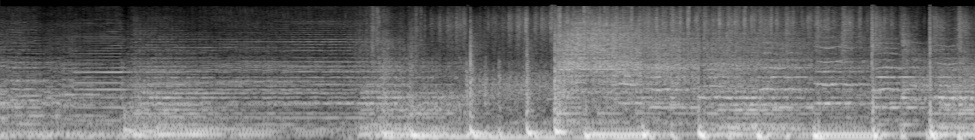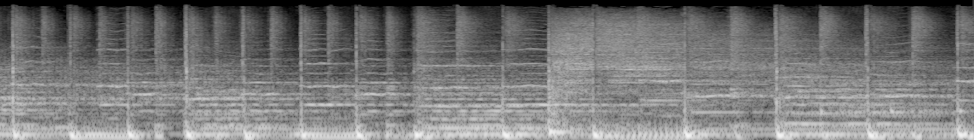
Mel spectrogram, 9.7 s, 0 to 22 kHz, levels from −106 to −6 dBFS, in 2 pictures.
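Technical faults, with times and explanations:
0.0 to 6.96 s, time-stretched section: the first stretch runs about 1.58 times faster with the pitch unchanged, so it comes across rushed, then drops back to normal pace. That's likely software squeezing the audio by cutting out short slices.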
